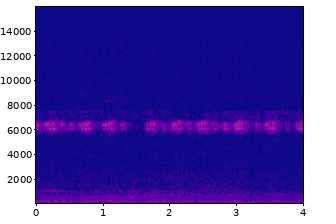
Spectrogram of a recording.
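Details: Cricket chirping at night: a high trill delivered in short bursts separated by brief gaps, over a faint low background hum.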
